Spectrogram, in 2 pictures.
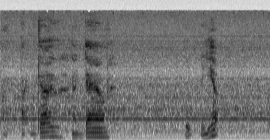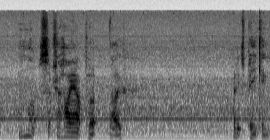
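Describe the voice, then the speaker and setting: With clear workshop noise in the background, a man at a small, cluttered electronics bench narrates his testing casually, mumbling to himself in fits and starts. He speaks in a mid-range voice as the presenter of a hobby video diary.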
